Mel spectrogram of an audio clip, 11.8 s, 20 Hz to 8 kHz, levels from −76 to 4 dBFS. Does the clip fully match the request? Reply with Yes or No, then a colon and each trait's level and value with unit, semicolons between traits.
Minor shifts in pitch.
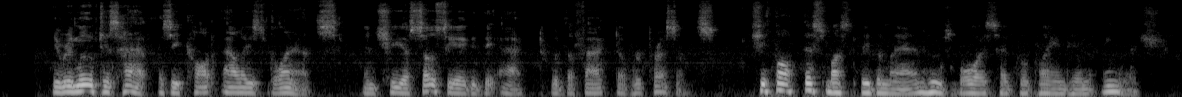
No: average, 3.6 semitones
